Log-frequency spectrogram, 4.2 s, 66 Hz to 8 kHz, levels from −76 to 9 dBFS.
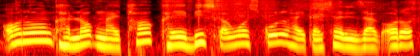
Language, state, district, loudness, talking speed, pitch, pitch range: Kokborok, Tripura, West Tripura, -12 LUFS, 140 wpm, 170 Hz, 160-205 Hz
